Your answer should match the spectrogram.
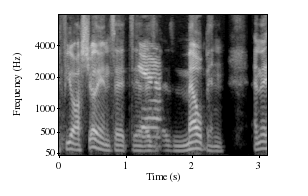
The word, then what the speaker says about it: Melbourne: I've been corrected by some Australians. It's Melbourne. Yeah, yeah. It's more like Melbourne. Melbourne They don't instead really of pronounce their R's like we do.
